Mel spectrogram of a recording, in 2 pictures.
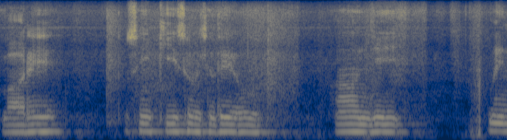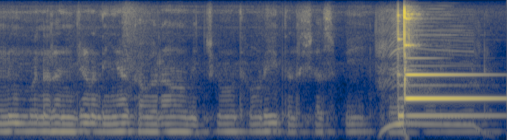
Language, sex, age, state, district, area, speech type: Punjabi, male, 45-60, Punjab, Hoshiarpur, rural, spontaneous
